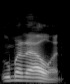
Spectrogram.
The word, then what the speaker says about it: Umanmielen: wrong, but it's Princely Umanmielen. It's like Ellen DeGeneres kind of at the end. Umanmielen.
